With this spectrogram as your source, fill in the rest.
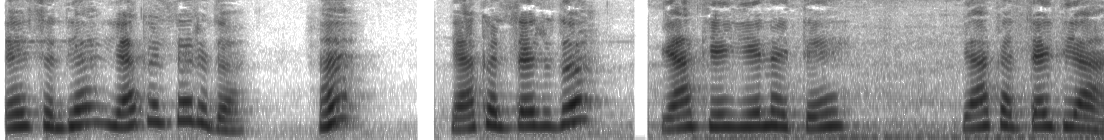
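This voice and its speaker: A woman playing a young husband who defends himself with rapid pleading explanations. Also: high-pitched, a little mellow, close to an everyday voice. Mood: defensive, reassuring. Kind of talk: amateur family drama acting.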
